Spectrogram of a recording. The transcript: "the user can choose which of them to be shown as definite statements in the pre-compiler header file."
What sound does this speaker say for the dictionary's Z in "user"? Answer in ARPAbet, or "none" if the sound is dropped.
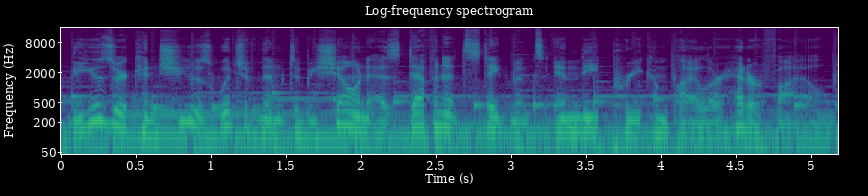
Z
